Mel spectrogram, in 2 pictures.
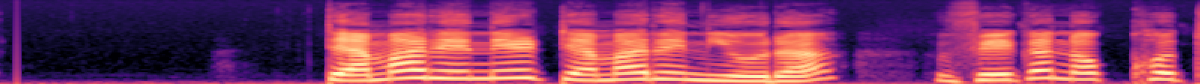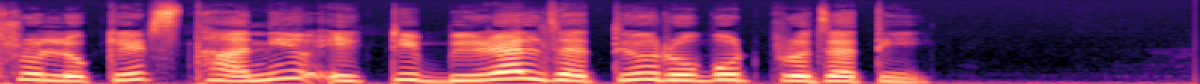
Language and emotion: Bengali, neutral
